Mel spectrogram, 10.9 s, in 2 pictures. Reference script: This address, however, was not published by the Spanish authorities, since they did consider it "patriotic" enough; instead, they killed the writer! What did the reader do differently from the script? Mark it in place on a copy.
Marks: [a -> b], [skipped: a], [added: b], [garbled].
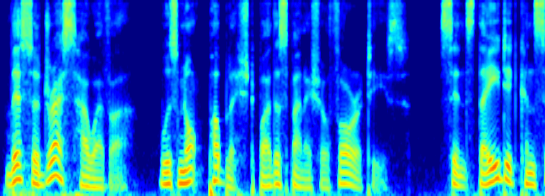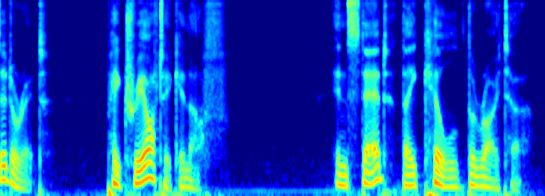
This address, however, was not published by the Spanish authorities, since they did consider it "patriotic" enough; instead, they killed the writer!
